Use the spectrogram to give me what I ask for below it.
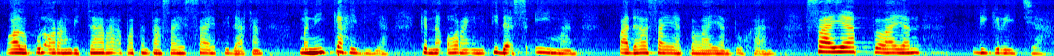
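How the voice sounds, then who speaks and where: A woman with a Javanese accent preaching a sermon in church, telling stories and acting out the voices of the people in them. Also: mellow. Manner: storytelling, acts out quoted voices, rises high on pleas.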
